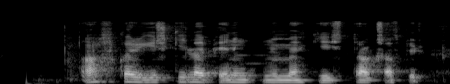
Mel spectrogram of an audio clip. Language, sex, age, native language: Icelandic, male, 15, Icelandic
